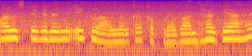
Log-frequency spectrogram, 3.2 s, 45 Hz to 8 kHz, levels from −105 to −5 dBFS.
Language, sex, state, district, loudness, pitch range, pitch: Hindi, female, Haryana, Rohtak, -16 LUFS, 185-230 Hz, 220 Hz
